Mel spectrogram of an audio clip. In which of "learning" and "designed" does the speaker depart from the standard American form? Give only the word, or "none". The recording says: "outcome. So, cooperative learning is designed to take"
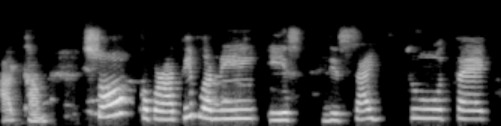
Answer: designed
